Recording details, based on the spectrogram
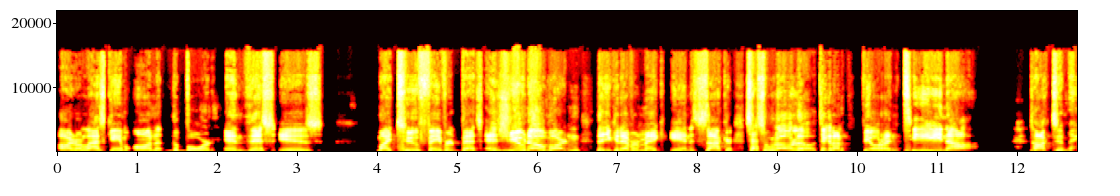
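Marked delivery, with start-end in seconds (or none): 8.6-11.4 pitched-up native-sounding Italian pronunciation. Announcing the final soccer bet on the board, in an Italian accent. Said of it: "You just sound like an Italian native".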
